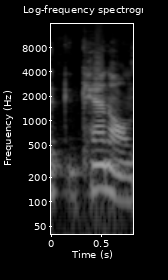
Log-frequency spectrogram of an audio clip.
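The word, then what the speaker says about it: Canol: And the official pronunciation was Canal. However, workers on that project dreamed up all sorts of variations so that you would hear canal, et cetera, et cetera, et cetera. But it was officially canals, each syllable equally stressed.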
